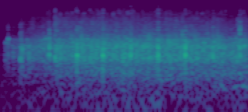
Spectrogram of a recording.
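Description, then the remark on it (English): An audience claps its hands in a steady, dense patter of many overlapping claps, sustained for a couple of seconds at an even moderate loudness with no voices on top, voting that a news story they were asked about is fake. “Clap your hands if you think this is fake.”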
